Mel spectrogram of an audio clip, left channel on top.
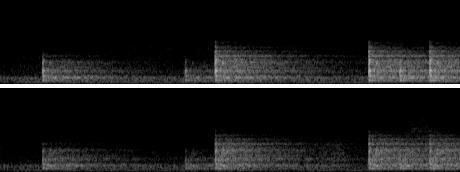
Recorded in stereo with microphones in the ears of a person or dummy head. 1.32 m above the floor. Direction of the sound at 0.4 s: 35° left (ahead or behind).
